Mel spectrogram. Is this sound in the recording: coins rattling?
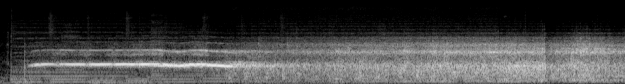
no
